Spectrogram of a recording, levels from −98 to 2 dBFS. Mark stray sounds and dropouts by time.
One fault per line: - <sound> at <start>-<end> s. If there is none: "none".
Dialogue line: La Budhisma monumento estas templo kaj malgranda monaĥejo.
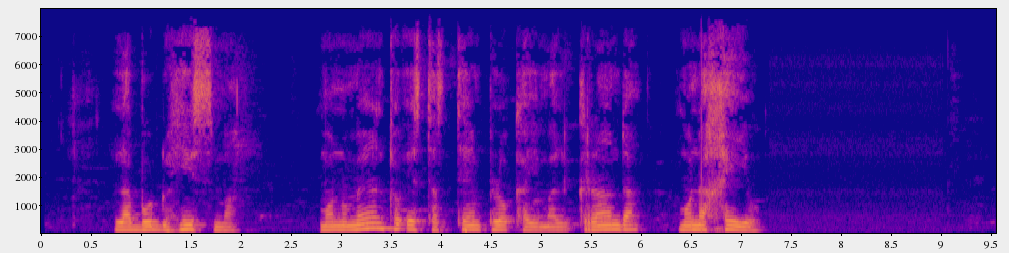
none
